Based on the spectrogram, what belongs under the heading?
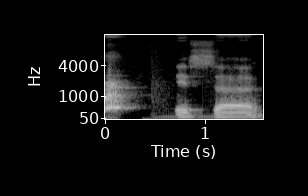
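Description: A dog barks twice in quick succession, loud, each bark full and slightly drawn out, following a brief burst of sound at the start.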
